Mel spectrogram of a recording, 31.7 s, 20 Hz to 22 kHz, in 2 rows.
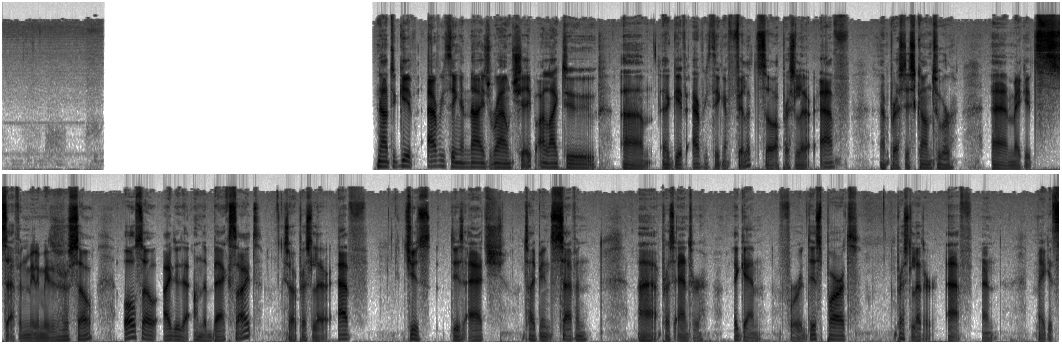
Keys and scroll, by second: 12.0 f, 15.2 7, 20.5 f, 23.8 7, 31.0 7.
